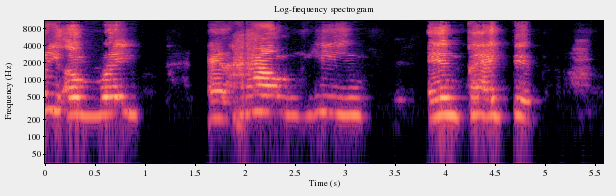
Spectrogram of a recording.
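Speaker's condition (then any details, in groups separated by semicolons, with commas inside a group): Cerebral palsy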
